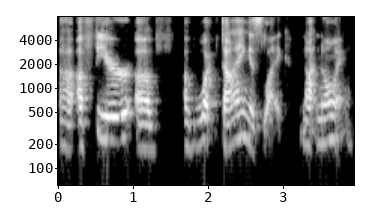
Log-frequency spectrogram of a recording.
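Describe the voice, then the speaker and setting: A somewhat breathy woman with an American accent speaks at a fairly slow pace and a medium pitch, her intonation fairly even. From Omaha, Nebraska. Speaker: retired social worker and therapist. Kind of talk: interview answer.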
